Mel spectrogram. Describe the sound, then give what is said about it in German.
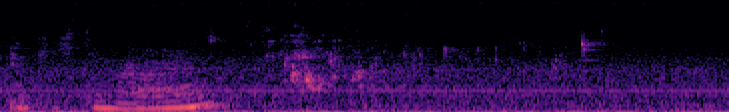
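Water is poured briefly into a glass, its trickling tone rising as the glass fills, followed by a few soft liquid drips against a quiet background. “Na, ich werde aber noch einen Schluck Wasser Ja, gerne.”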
